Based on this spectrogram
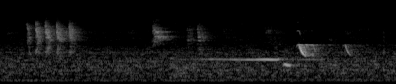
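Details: Japanese bush warbler singing from the top of a cypress at a vacant neighbouring house, 7 May 2021: a brief level whistle leads into sharp, clipped downward notes, after a burst of rapid high chirping from other birds.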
